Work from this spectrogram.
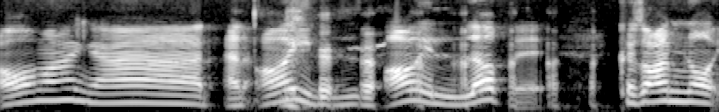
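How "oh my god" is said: put-on California valley girl accent, exclaimed. The speaker imitates someone from the valley entering their space: valley person voice. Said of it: "a valley person".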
